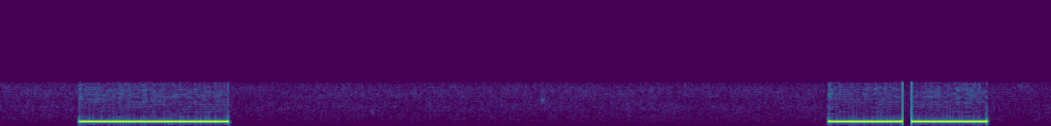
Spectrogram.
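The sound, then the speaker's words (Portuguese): A telephone ringback tone while a caller waits for an answer: two steady mid-pitched tones, each about a second long and spaced about four seconds apart. The second tone is briefly broken by a click. “Atende, minha filha, em nome de Jesus.”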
